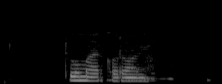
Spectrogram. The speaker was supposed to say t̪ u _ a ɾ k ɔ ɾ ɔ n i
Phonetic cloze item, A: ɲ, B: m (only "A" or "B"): B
